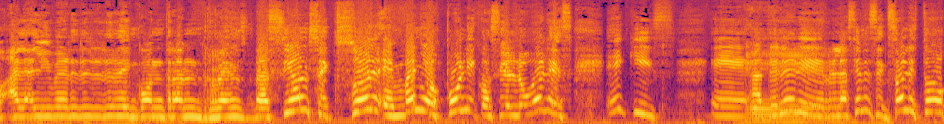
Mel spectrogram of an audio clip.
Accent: Buenos Aires, Argentina; Soy oriunda de Villa Crespo y un caballito.

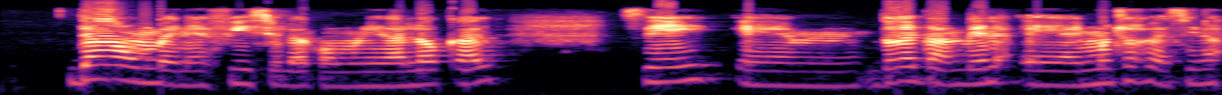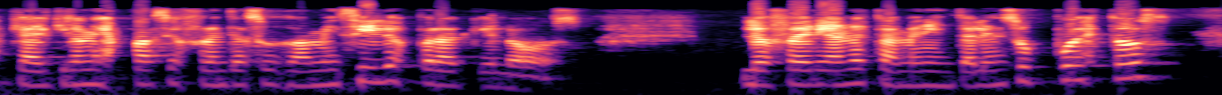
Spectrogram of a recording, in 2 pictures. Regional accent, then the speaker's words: Quines, San Luis, Argentina; quisiera enviar un fuerte abrazo a mi pueblo, a Quines

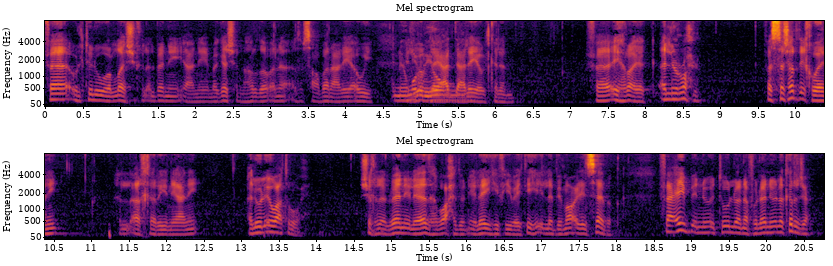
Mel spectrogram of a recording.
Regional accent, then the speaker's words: Egypt; قلت له أنا جاي من مصر مخصوص وأنا طالب علم فقير

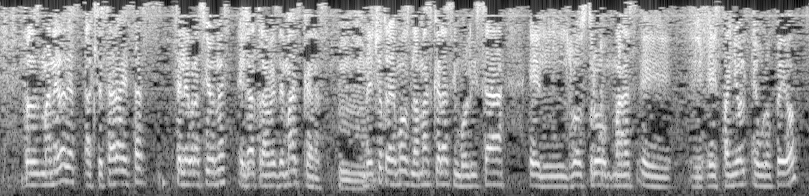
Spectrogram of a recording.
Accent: San Juan de Aragón, Mexico City, Mexico; venimos del pueblo de San Juan de Aragón.

